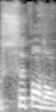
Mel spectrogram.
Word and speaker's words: cependant: depuis le xviie siècle le mot cependant comporte deux fois le son en qui s'écrivent e n pour la première et à n pour la seconde l'origine du mot que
